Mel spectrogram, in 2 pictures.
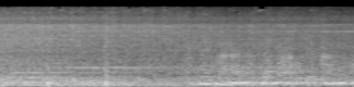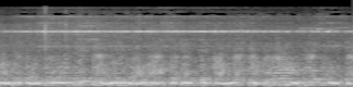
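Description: Passenger train hauled by an Alsthom diesel-electric locomotive standing at the platform: a steady rumble and hiss, with a wavering low hum joining about two seconds in and a thin high whine from about halfway.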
